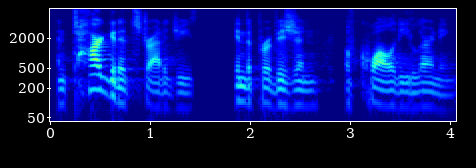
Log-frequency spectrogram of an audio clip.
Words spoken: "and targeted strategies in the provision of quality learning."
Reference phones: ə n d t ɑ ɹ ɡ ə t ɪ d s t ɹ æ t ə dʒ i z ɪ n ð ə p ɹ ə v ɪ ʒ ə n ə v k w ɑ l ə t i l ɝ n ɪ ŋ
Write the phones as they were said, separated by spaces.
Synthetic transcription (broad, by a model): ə n t ɑ ɹ ɡ ə t ɪ d s t ɹ æ t ə dʒ i z ɪ n ð ə p ɹ ə v ɪ ʒ ə n ə v k w ɑ l ə t i l ɝ n ɪ ŋ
